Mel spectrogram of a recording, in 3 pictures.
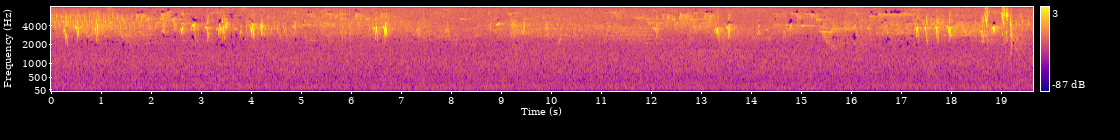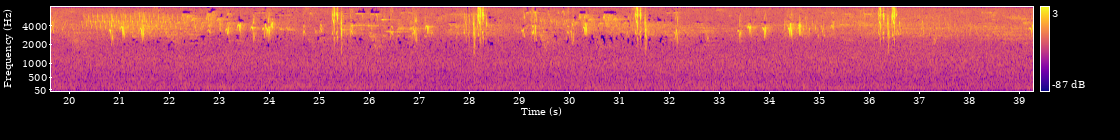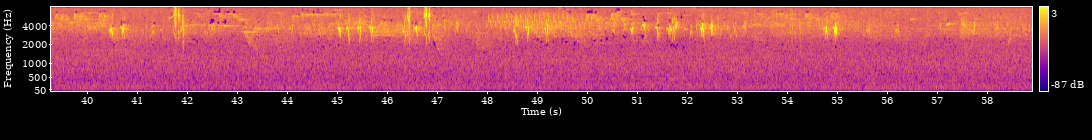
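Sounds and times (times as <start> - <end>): birds chirping: 0.0 - 58.9
faint low background noise: 0.0 - 58.9.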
